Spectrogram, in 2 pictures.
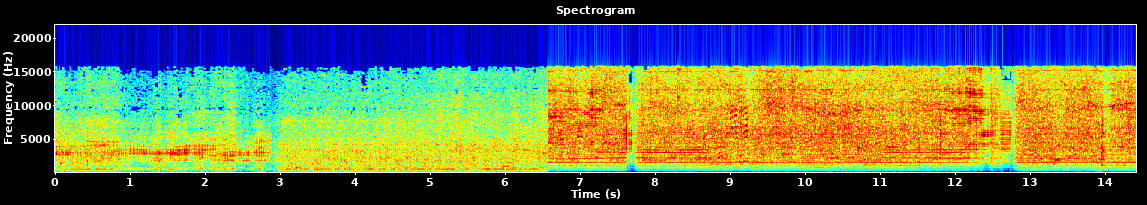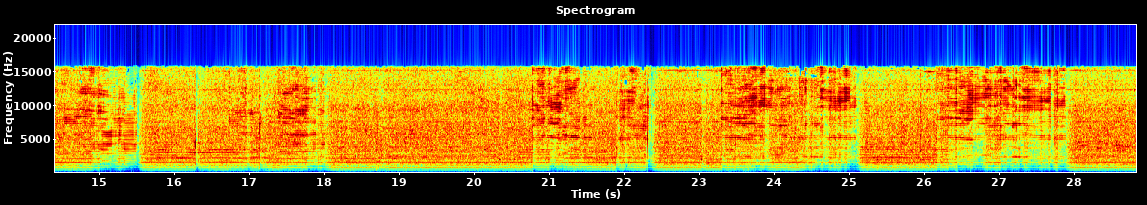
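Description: A jointer planing boards, its spinning cutterhead whining steadily while the knives shave the wood with a rasping hiss. The sound changes abruptly about six seconds in, and the whine becomes steadier from there on.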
